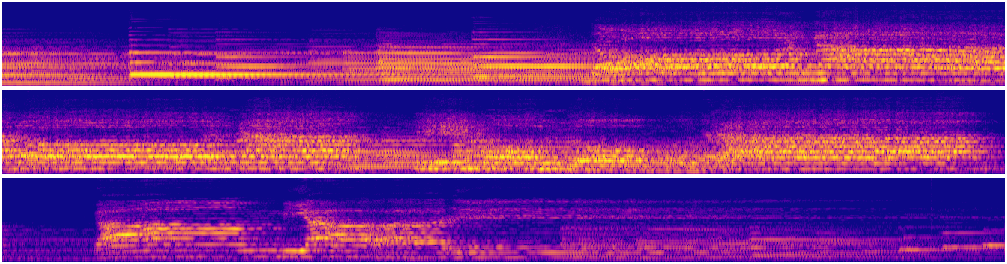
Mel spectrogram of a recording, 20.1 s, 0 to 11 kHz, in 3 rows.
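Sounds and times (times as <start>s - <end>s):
held piano chord: 0.0s - 14.0s
women's choir singing: 3.8s - 14.3s.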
